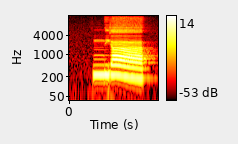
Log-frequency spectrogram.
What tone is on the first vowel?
falling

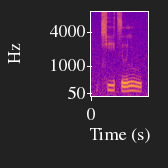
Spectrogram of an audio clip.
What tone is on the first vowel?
high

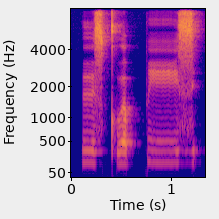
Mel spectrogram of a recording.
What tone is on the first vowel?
high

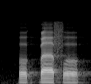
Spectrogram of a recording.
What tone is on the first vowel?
low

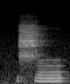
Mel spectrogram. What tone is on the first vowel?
low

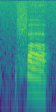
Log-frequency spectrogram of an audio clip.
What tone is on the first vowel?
low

